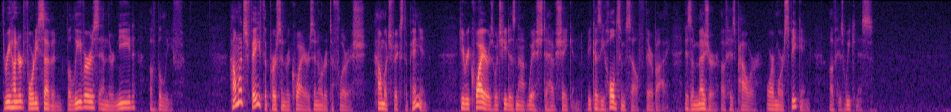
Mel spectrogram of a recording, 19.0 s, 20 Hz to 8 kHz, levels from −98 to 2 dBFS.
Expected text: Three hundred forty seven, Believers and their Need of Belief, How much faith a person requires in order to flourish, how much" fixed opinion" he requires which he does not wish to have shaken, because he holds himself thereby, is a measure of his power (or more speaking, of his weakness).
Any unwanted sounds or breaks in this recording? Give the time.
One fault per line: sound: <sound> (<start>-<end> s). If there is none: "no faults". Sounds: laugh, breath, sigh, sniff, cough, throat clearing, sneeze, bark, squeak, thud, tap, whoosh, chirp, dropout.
no faults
